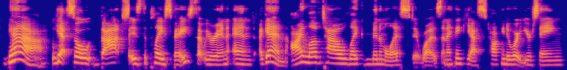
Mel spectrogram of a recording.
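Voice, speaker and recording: A woman co-hosting a review talk show, chatting casually and effusively, often pausing and leaning on "like" as she goes. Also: mid-range voice, lively intonation, pushed and bright. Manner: effusive, halting, heavy use of "like".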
